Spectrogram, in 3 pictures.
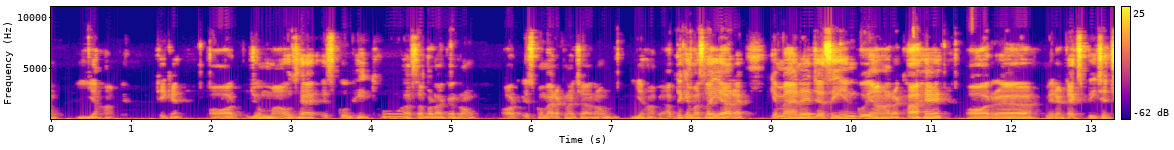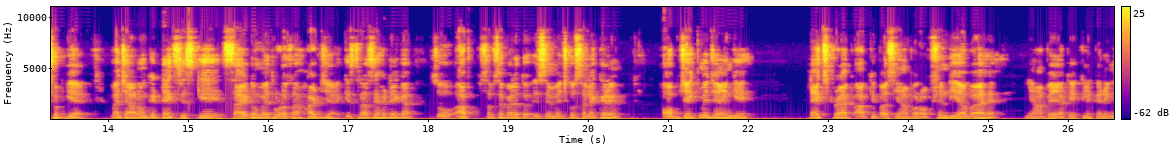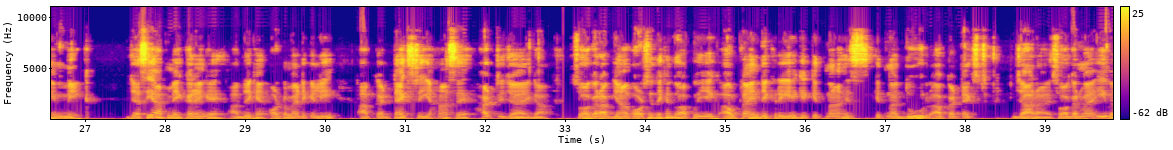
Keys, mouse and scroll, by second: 18.3 click, 21.2 click, 26.6 click, 32.5 click, 37.7 space, 37.9 click, 38.3 space, 38.7 alt+scroll down 1, 39.7-39.8 drag.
